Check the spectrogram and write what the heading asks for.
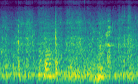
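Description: Footsteps crunching on packed snow, with irregular small clicks and knocks mixed in.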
